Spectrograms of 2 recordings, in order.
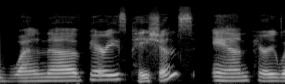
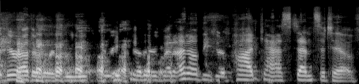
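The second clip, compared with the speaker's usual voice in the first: louder, quicker, laughing through the words; 7 dB louder than usual. Real, not acted. Hinting at rude nicknames for each other, laughing. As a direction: laugh as the joke lands. Joking about private nicknames.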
